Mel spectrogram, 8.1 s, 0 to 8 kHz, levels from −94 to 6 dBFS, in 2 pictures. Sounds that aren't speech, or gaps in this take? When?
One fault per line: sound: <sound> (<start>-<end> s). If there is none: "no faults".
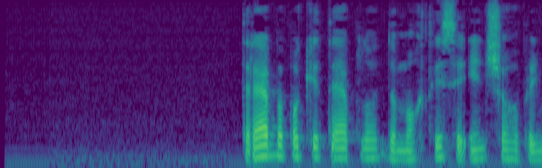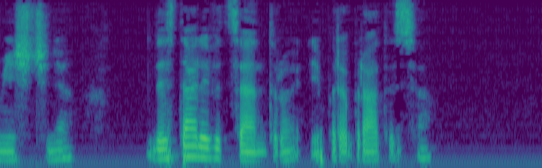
no faults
